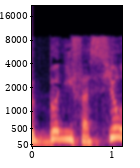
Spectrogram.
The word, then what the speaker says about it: Bonifacio: Dominique me dit que AIO se prononce comme accident et que Bonifacio se prononce comme incident et qui je ne dois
